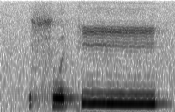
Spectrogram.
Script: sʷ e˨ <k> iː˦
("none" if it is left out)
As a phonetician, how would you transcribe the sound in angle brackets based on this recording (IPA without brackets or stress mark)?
k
